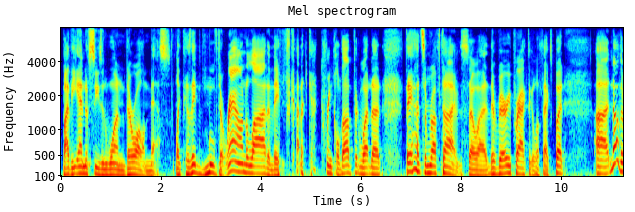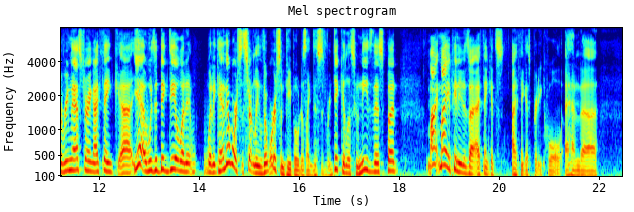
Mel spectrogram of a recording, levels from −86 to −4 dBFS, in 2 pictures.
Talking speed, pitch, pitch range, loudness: 240 wpm, 135 Hz, 115-170 Hz, -16 LUFS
